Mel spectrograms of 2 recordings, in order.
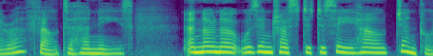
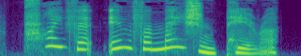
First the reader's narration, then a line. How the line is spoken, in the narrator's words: Nona was embarrassed at how her voice peeped when she said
